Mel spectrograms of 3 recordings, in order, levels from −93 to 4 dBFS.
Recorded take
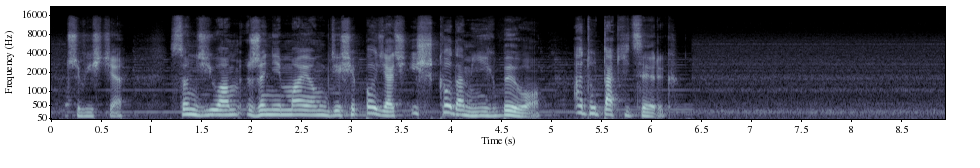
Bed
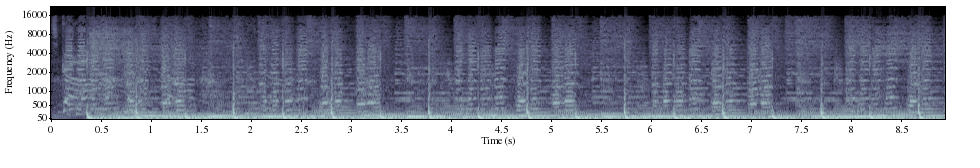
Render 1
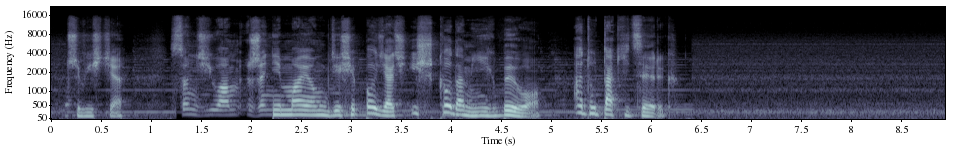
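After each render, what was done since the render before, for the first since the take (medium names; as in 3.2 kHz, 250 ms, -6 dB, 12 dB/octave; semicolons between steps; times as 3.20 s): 1.24–2.22 s: high-pass 830 Hz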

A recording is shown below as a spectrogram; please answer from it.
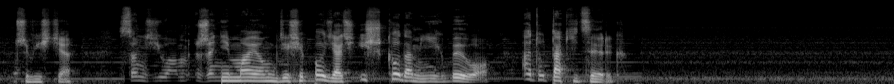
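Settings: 1.38–1.81 s: compression 20:1, threshold -33 dBFS; 3.48–5.52 s: high-pass 130 Hz -> 490 Hz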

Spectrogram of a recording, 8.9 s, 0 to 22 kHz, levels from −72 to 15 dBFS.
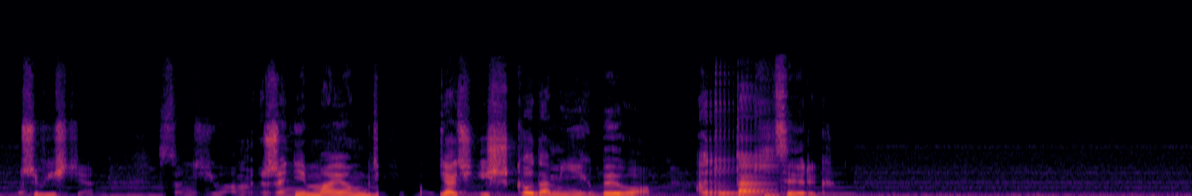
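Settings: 0.53–1.74 s: compression, threshold -42 dBFS; 2.78–3.31 s: inverted gate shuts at -20 dBFS, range -36 dB; 5.29–5.84 s: flutter echo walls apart 5.6 m, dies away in 0.51 s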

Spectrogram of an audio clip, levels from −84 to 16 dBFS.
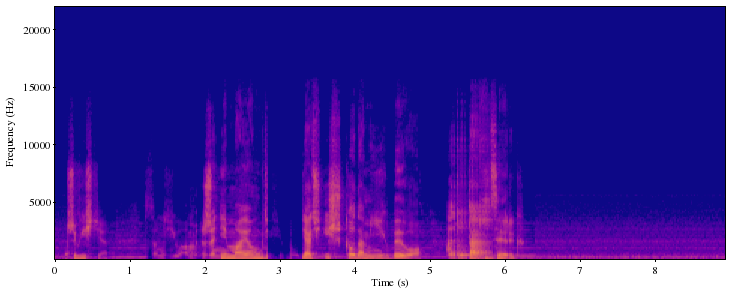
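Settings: level-controlled noise filter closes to 2.2 kHz, open at -20.5 dBFS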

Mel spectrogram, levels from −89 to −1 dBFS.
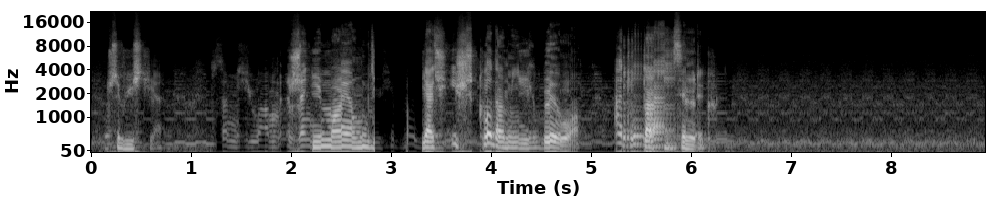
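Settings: partial rectifier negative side -3 dB; vibrato with a chosen wave square 4.8 Hz, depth 160 cents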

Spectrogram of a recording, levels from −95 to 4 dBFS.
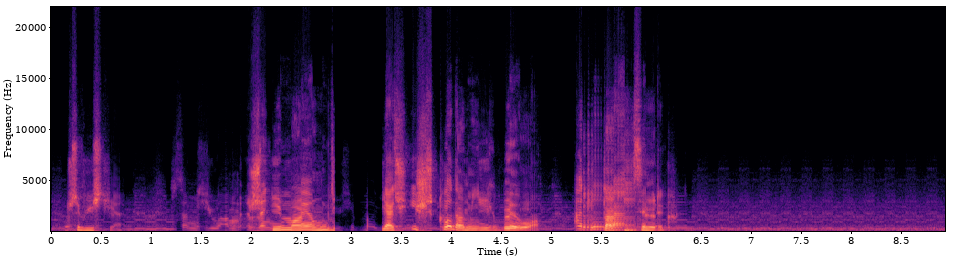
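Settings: trim +5 dB; peak limiter -3 dBFS, peak gain reduction 2 dB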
